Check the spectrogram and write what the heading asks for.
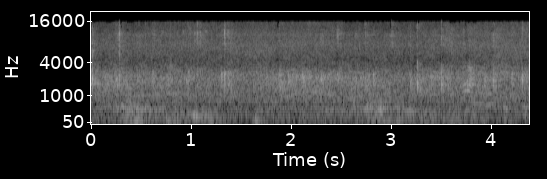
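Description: A vintage motorcycle engine running as the bike circles the wooden Wall of Death drum, with a low pulsing rumble, under crowd voices.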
